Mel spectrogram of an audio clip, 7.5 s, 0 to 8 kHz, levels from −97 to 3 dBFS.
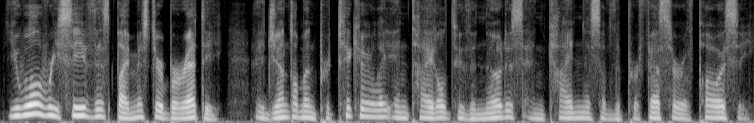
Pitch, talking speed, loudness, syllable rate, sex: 140 Hz, 165 wpm, -19 LUFS, 5.5 syllables/s, male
